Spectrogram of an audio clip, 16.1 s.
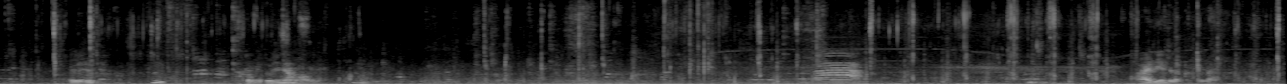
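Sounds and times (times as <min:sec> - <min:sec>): chewing: 0:00.0 - 0:05.1, 0:05.7 - 0:16.0
crunchy bites: 0:08.3 - 0:16.0.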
